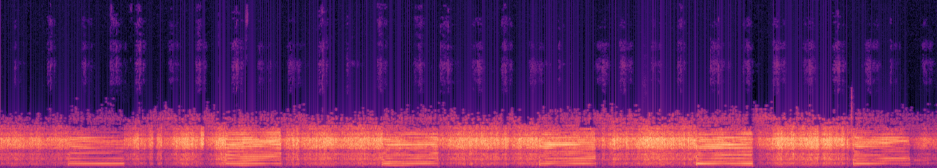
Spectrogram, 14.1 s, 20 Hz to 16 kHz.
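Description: UVB-76 shortwave radio station buzzer signal: a steady hiss of static carrying repeated harsh, droning buzzes roughly every two seconds, loud and continuous across the whole stretch.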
